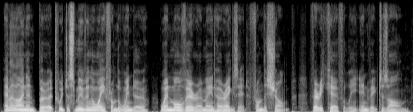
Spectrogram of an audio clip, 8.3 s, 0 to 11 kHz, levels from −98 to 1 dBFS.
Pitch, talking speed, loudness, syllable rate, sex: 110 Hz, 165 wpm, -17 LUFS, 5.0 syllables/s, male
